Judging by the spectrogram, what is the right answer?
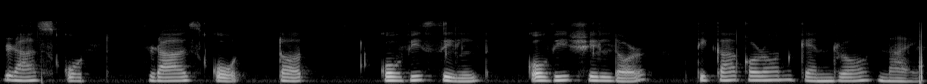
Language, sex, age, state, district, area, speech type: Assamese, female, 30-45, Assam, Jorhat, urban, read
